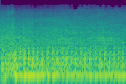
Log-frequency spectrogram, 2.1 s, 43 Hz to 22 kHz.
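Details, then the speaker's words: Honda CBR250RR twin after a quickshifter/launch control install, during RPM calibration. Steady, even idle around 1500 rpm, matching the app's 1000–1500 reading, with no misses, knocks or surging. "lihat idle-nya ya. Idle-nya di 1500-an ya."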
